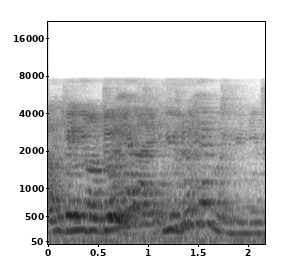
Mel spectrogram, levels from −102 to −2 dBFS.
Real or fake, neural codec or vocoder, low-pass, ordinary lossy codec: real; none; none; none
